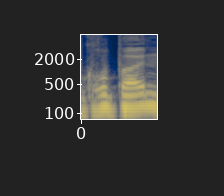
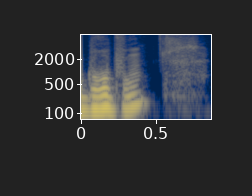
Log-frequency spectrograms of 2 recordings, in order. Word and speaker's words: Groupon: Donc, j'ai fait une mission de conseil pour Groupon ou Groupon, selon qu'on le prononce en français ou en anglais à l'époque.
